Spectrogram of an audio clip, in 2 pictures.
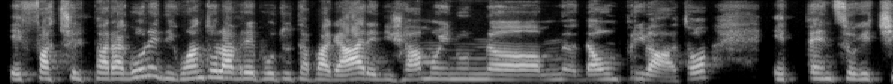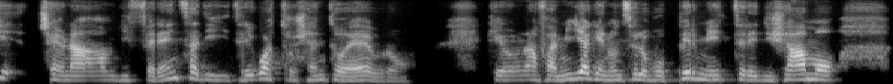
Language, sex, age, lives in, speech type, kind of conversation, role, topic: Italian, female, 35-39, Italy, conversation, podcast, guest, Qual è un viaggio che ti ha cambiato la vita?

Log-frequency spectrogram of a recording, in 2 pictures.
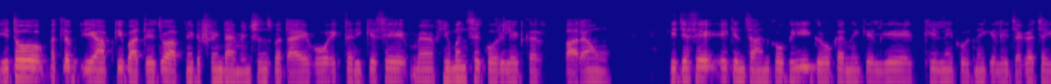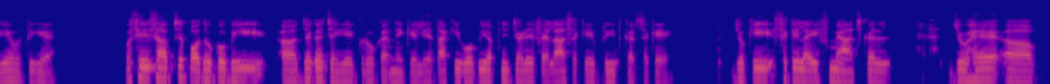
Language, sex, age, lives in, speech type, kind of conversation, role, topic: Hindi, male, 30-34, India, conversation, podcast, host, City life mein tum nature se apna connection kaise maintain karte ho?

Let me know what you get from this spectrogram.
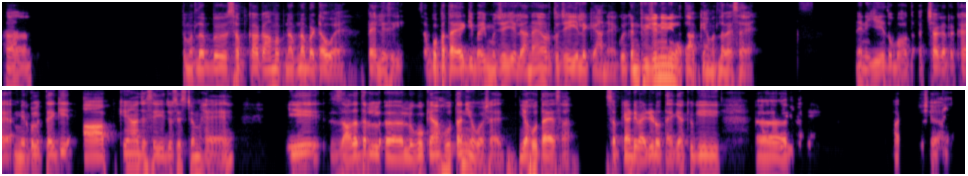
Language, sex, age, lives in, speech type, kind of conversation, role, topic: Hindi, male, 25-29, India, conversation, podcast, host, Tumhare yahan ghar ke kaam baantne ka system kaisa hai?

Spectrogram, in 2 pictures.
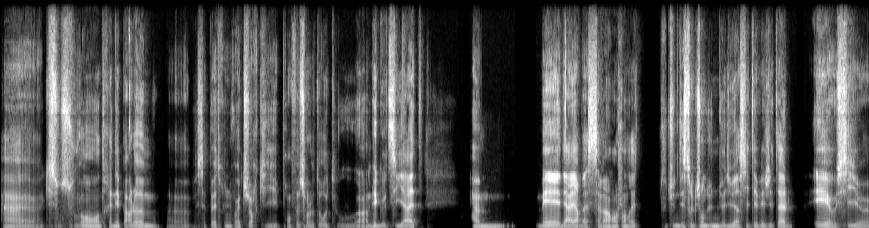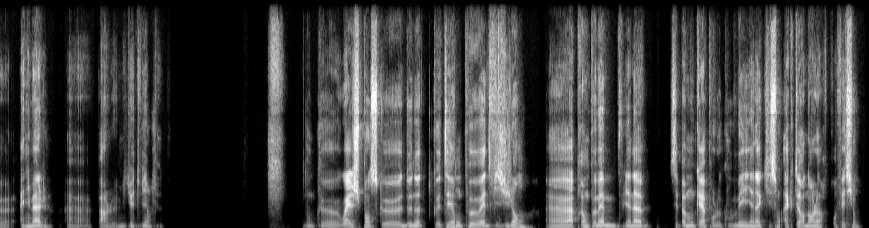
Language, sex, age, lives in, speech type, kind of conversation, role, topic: French, male, 25-29, France, conversation, unstructured, none, Qu’est-ce que la biodiversité et pourquoi est-elle précieuse ?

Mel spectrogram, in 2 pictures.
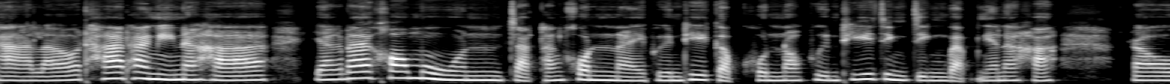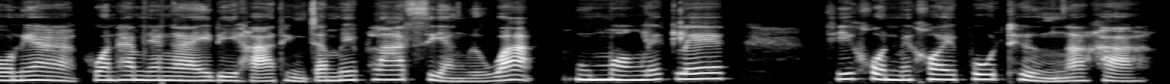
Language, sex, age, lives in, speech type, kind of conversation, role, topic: Thai, female, 45-49, Thailand, read, expert-assistant, asker, แหล่งข้อมูลแบบไหนที่ช่วยให้เราเห็นมุมมองหลากหลายเวลาศึกษาชุมชนในไทย?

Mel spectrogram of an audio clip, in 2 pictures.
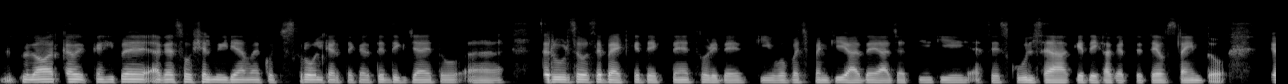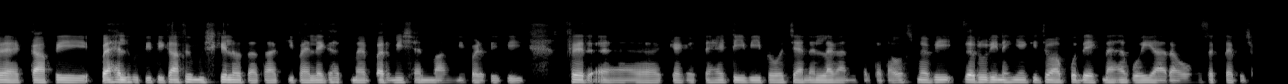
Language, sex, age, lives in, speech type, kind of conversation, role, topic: Hindi, male, 20-24, India, conversation, unstructured, none, आपके बचपन का सबसे पसंदीदा कार्टून कौन-सा था?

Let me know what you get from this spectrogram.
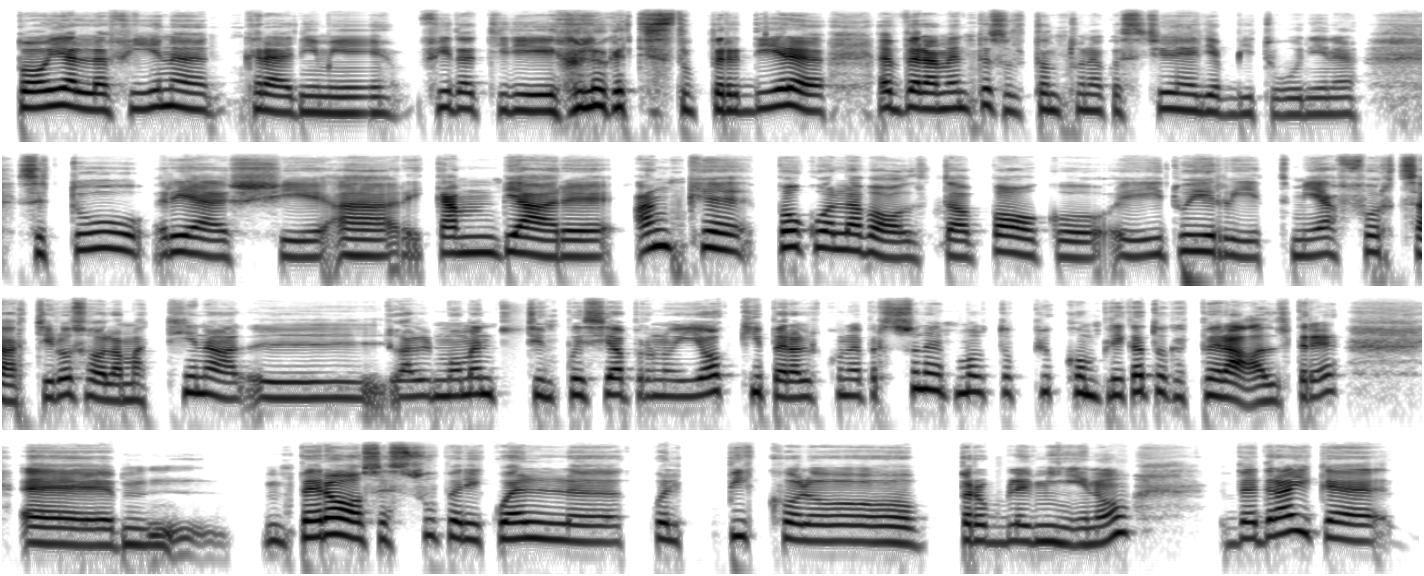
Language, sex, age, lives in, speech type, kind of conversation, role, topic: Italian, female, 30-34, Germany, conversation, advice, advisor, Come posso gestire il sovraccarico di lavoro ed evitare il burnout mentre porto avanti la mia startup?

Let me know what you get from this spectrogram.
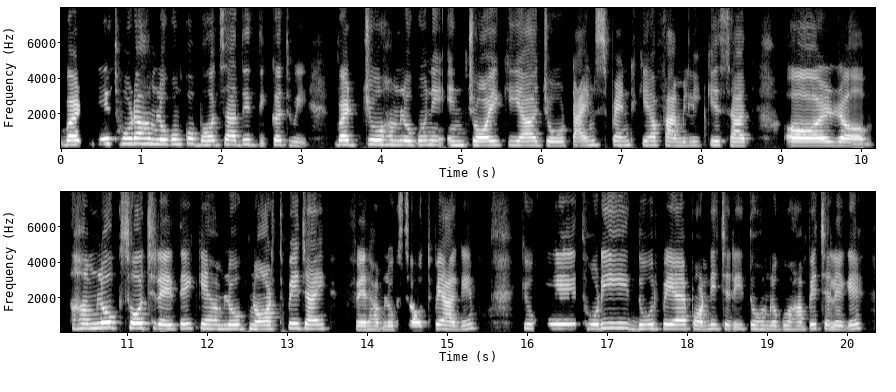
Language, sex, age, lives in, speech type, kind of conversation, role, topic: Hindi, female, 30-34, India, conversation, unstructured, none, आपको यात्रा के दौरान सबसे ज्यादा कौन-सी समस्या होती है?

